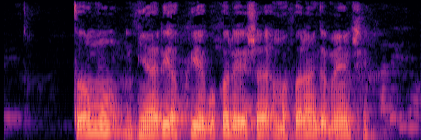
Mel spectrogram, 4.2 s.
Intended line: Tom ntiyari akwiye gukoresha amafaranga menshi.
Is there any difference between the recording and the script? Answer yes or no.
no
